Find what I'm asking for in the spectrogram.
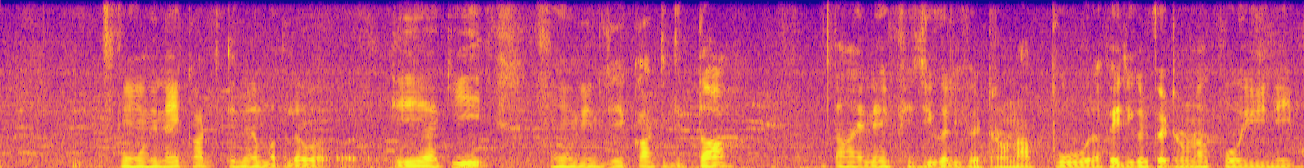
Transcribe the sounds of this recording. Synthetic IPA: pʰoːninaĩkəʈt̪ɪnẽːamət̪ləbeːɛːkɪ | pʰoːniːnːd͡ʒeːkəʈd̪ɪt̪ːaː | t̪ãːenẽːpʰɪd͡ʒikəliːpʰeːʈəɾɔːnaːpuːɾaːpʰɪd͡ʒɪkəliːpʰeːʈəɾɦɔːnaːkoːiːnəĩː

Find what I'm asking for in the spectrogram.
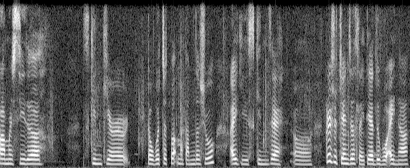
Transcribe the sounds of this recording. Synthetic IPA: pʰamɐɾsidɐ | skinkeɾtɐwbɐt͡ʃɐt̚pɐmɐtamdɐsuɐjɡiskinse | kɾisut͡ʃend͡ʒeslɐjtʰeɐdubuʔɐjnɐ

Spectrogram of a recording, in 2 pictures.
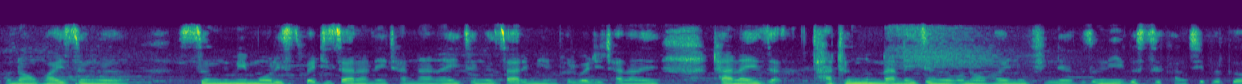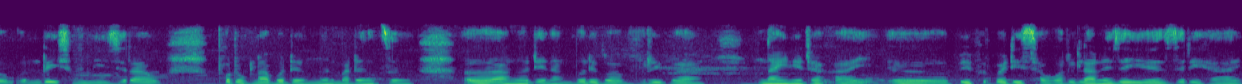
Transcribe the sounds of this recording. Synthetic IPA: unawɦajzɯŋɯ | zɯŋmemoɾisbajdizananɯjtʰananajzɯŋɯzaɾiminpʰɯɾbajditʰananɯjtʰanajtʰatʰɯŋnlanajzɯŋɯunawɦajnutʰinɯzɯŋniɡɯstikʰaŋsʰipʰɯɾkʰɯɯndɯjsuŋnizɯɾawpʰɔtɔklabɯdɯŋmɯnmadɯŋzɯŋaŋɯdenaŋbɯɾɯjbabɯɾɯba | najnɯtʰakʰajbepʰɯɾbajdisawkaɾilanajzajɯzɯɾiɦaj

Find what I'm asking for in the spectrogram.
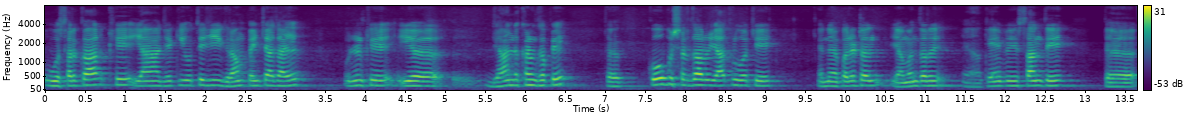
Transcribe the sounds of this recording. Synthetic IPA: ʊɦosɐɾkaːɾkʰeːjad͡ʑeːkiʊt̪ed͡ʑiːɡɾaːmpɐ̃ɦɪ̃t͡ɕaːɦt̪aːɦe | ʊn̤ənɪ̆kʰeːɪɦə | d̪ʱjaːnːɐkʰəɽ̃kʰɐpe | t̪ɐkoːbɪʃɐɾd̪aːɾojaːt̪ɾuɐt͡ɕe | ɦɪnpɐljəʈənjãmɐ̃nd̪əɾjãkɐ̃ɦɪ̃bɪɪsaːnt̪e | t̪ɐ

